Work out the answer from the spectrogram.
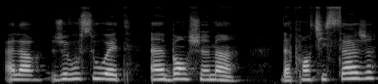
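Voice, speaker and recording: A woman's voice: on the high side, steady tone, unhurried, darkish tone. A woman teaching a grammar lesson to primary school children, speaking carefully and stressing each example sentence.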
